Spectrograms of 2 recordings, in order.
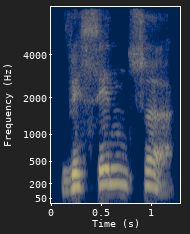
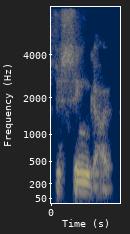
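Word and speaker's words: Visingsö: And the island's called Visinser. And if you see the island written down and you're English like me, you'll read it as Visingo.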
